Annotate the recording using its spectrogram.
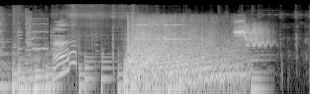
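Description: Background music fades out into added comic sound effects: a rising, warbling glide, then about two and a half seconds of hissing noise ending in a short falling tone, followed by a brief silence.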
